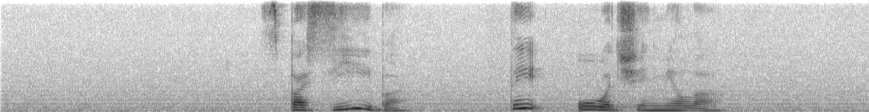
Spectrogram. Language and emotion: Russian, positive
